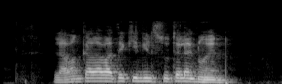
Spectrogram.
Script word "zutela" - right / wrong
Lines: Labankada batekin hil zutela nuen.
right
